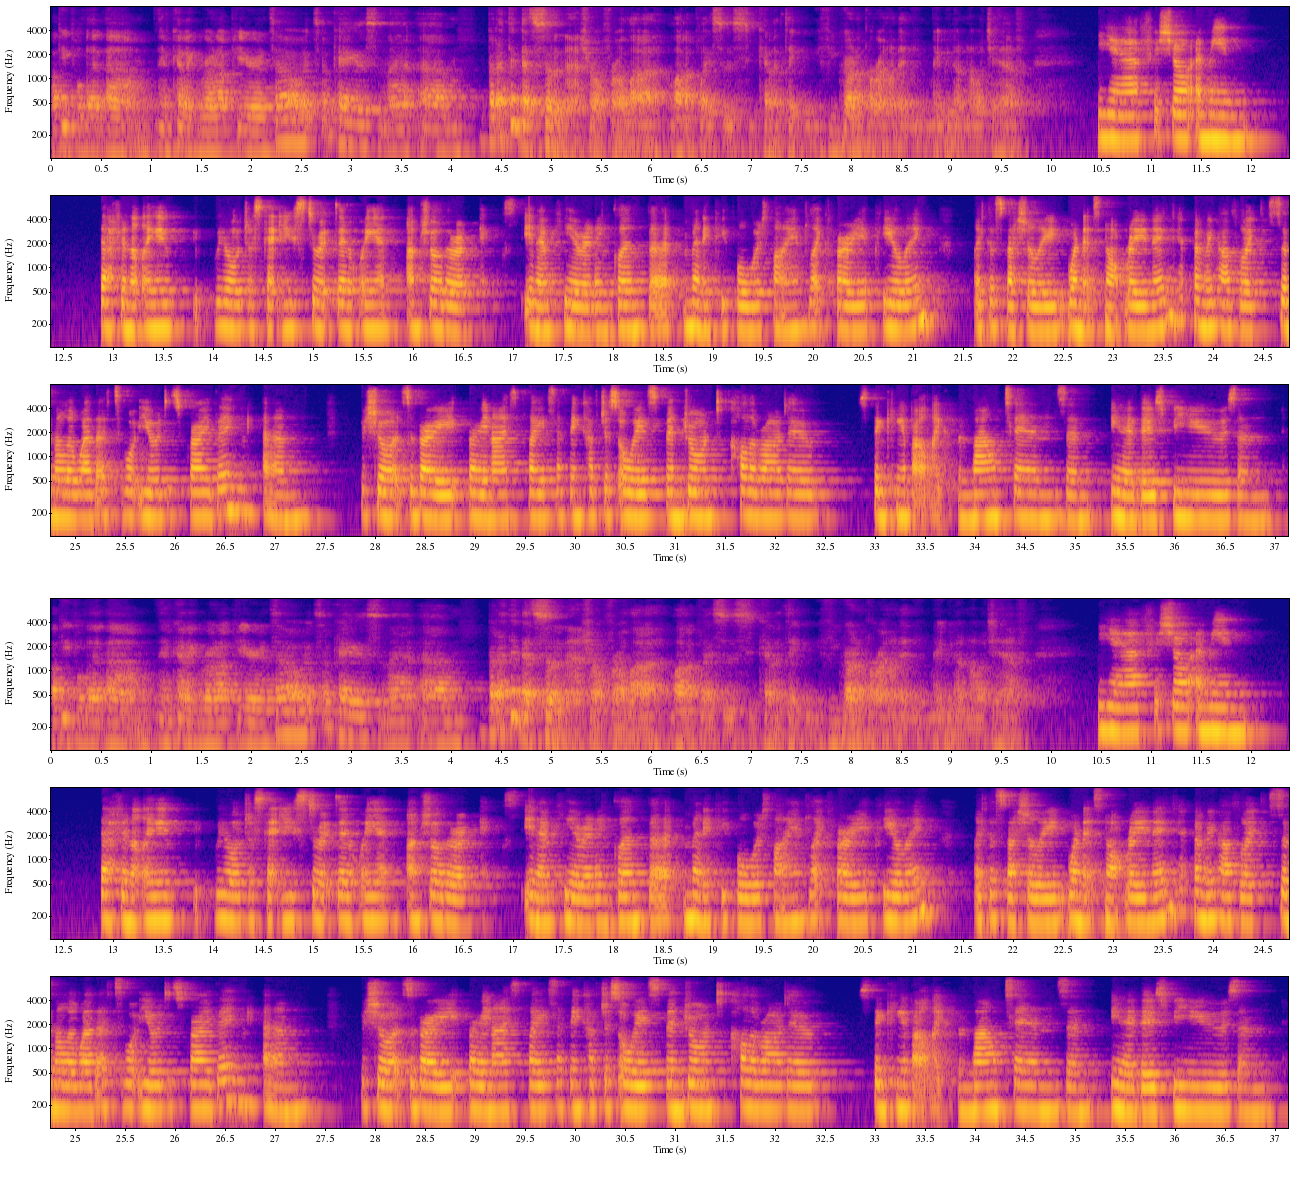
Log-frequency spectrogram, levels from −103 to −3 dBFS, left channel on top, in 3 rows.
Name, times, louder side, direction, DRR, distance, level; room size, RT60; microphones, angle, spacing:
voice 1, 0.0-9.7, left 1 dB, 80° left, 1 dB, 4.7 m, -31 dB
voice 2, 10.5-12.0 12.9-13.6 14.0-16.5 17.1-19.0 19.2-21.1 21.6-27.3 27.9-32.4 33.0-37.0, left 1 dB, 35° left, 4 dB, 1.4 m, -20 dB
24.5 x 13.5 x 2.7 m, 0.79 s
head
